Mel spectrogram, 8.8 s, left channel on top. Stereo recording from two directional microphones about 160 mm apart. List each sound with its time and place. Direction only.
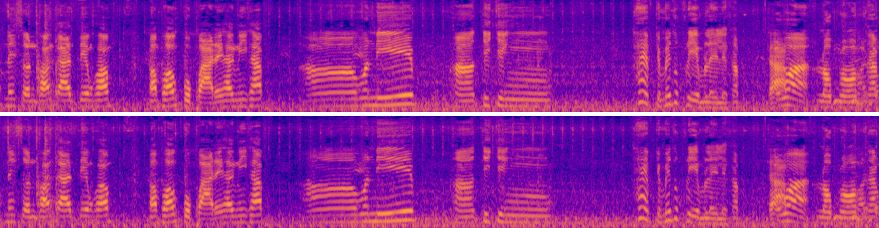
0.1 s speech: 15° left (ahead or behind)
3.1 s speech: 5° right (ahead or behind)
